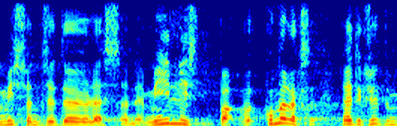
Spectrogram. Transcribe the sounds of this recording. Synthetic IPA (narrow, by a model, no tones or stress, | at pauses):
misonse̞t̪ø̞ːylesːɑnːemilːist̪̚pɑkumeoleksnæjt̪eksyt̪ːˑlem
